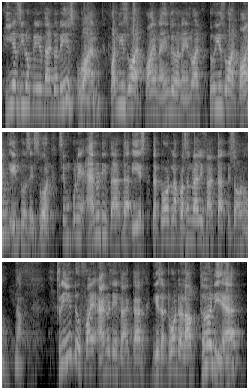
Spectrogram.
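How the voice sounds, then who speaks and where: A middle-aged man with a South Indian accent, teaching like a classroom lecturer, repeating himself and asking questions he then answers. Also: high voice. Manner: repetitive, asks and answers own questions. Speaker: finance lecturer.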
